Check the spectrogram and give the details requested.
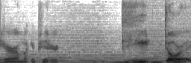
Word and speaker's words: Ghidorah: I have the pronunciation right here on my computer. Ghidorah.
